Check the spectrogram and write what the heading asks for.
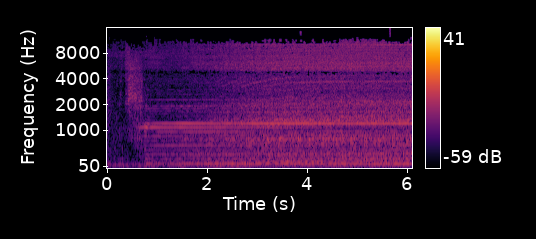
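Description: Serdi 60 seat-and-guide machine's spindle motor starting about a second in and then running with a steady hum, turning a counterbore cutter that is not yet cutting into the valve guide.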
